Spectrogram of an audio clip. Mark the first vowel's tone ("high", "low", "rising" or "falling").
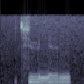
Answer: low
